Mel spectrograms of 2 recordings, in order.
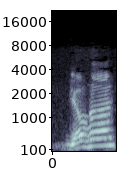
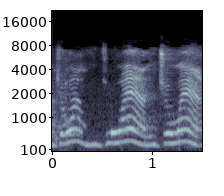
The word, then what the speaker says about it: Johan: Am I saying it right? Johan? Yeah, Joanne. Oh, Like Joanne.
